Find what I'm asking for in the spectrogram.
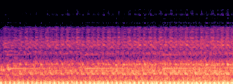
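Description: An old engine cranks fast as it is being started, a loud, close, steady rapid chugging rhythm that runs the whole time without catching.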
